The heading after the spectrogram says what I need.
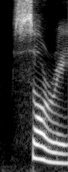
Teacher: now we have a vowel sound after so we make sure we pronounce those R's nice and clear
